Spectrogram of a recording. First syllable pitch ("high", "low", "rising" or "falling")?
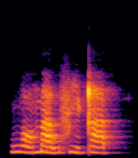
low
